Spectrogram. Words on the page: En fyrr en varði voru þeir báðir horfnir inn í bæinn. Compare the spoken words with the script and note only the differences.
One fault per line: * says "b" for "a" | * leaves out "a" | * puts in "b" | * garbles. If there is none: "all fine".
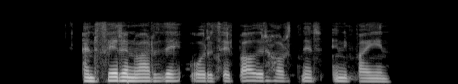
all fine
